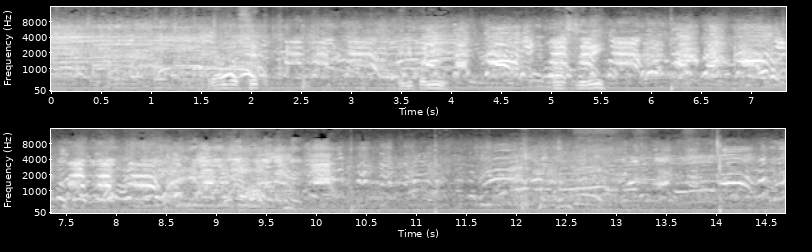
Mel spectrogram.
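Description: A large outdoor crowd of spectators cheers and shouts, rising loud in bursts.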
